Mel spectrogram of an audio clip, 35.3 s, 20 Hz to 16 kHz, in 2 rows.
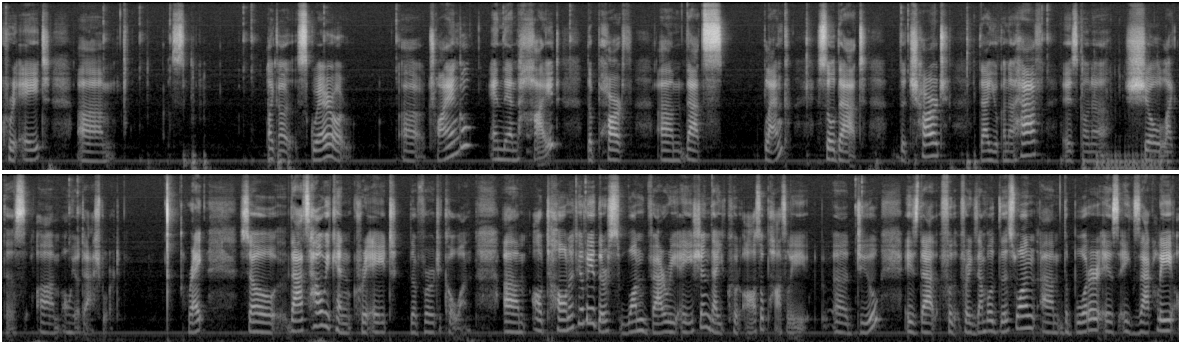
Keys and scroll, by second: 2.8 ctrl+c, 4.1 ctrl+v, 14.4 shift+Delete.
